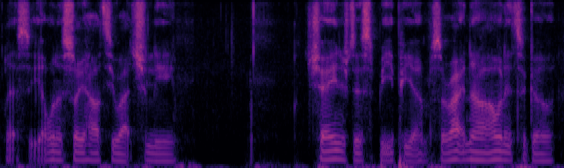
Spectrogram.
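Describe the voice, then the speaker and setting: A young man with a very low, dry, slightly mellow voice talks fairly quickly with little pitch movement in a dry recording. He's a music production tutor in a casual screen-recorded tutorial, rambling and filler-heavy, cutting himself off and at times turning from his desk mic.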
